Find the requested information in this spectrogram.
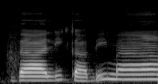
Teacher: ज़ालिका बिमा, दाल को खींचा और सॉफ्ट भी पढ़ा। बिमा में माँ को खींचा, अलिफ आ रहा मीम के पास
